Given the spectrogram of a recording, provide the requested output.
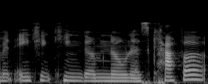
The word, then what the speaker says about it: Kaffa: And this apparently comes from an ancient kingdom known as Kaffa. I'm not sure if I'm pronouncing that right. It almost reminds me of Kafir. It's Kaffa.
